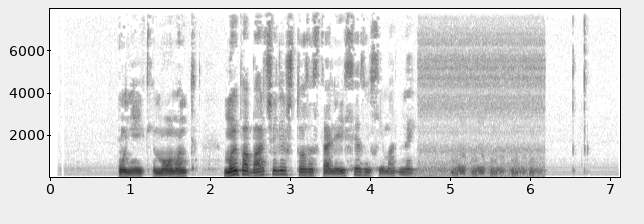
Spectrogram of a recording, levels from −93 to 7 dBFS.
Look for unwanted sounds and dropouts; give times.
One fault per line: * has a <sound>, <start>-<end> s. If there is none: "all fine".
* has a laugh, 5.0-6.2 s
